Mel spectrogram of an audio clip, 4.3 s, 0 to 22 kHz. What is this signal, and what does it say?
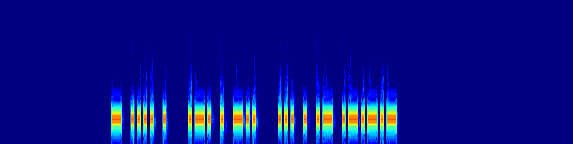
Morse code, heard as a keyed tone, about 50 wpm, 700 Hz. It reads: THE RED SEA.
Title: Sentences from Top 1000 Words - Review Part 2 - 50wpm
